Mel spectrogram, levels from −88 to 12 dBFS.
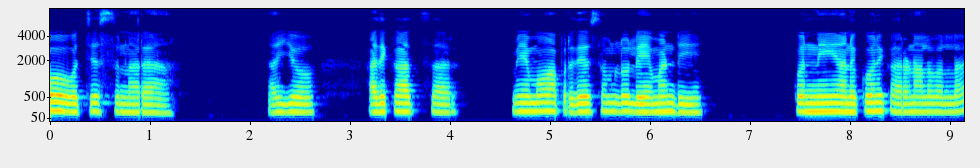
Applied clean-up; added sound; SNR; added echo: none; none; none; none.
